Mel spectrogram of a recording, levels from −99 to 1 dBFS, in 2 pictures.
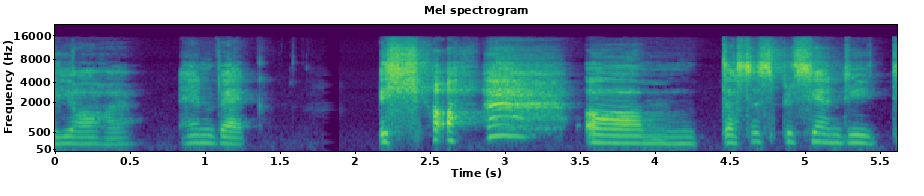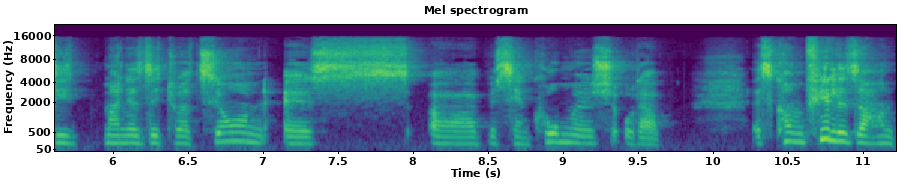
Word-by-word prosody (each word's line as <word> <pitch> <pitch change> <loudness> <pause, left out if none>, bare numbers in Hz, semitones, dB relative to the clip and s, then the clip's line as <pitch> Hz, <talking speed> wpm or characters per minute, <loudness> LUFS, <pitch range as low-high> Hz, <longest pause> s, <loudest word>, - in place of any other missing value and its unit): Jahre 170 -2 -12 0.3
hinweg. 190 -4 -7 0.9
Ja. - - +6 1.2
Ähm, 175 -2 -18
das 205 +2 +5
ist 230 - +4
bisschen, 225 -2 +3
die 195 -2 -10
die 195 -3 -6
meine 200 -1 -9
Situation 200 +4 -3
ist, 180 - 0
äh, 175 -1 -13
bisschen 180 -2 +1
komisch 215 - -3
oder - - -13 0.6
es - - +4
kommen 240 -2 -9
viele 275 -5 +1
Sachen 185 -3 -4
195 Hz, 105 wpm, -17 LUFS, 180-220 Hz, 1.2 s, Ja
